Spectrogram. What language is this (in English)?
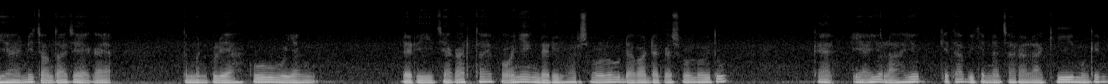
Indonesian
